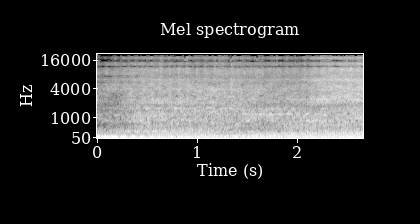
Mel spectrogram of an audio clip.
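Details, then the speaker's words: Ford F-150 from auction, jump-started briefly with cut battery cable and damaged radiator support: low idle with slightly uneven, loping beat; sounds like a mild misfire, cause not pinned down. "Definitely sounds like it's got a little misfire in there."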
